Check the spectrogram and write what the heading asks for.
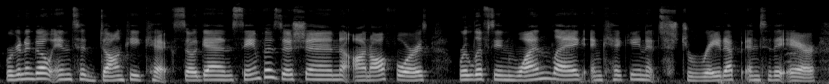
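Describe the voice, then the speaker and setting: A woman's voice: mid-range voice, fairly even intonation, moderate pace, hardly any pauses. Encouraging woman coaching a workout. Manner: encouraging, cueing moves while exercising. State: strained, working out while talking. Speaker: fitness instructor. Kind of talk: workout class instruction.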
